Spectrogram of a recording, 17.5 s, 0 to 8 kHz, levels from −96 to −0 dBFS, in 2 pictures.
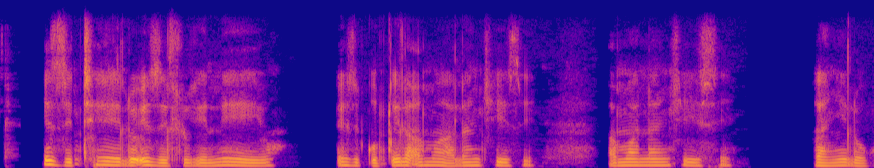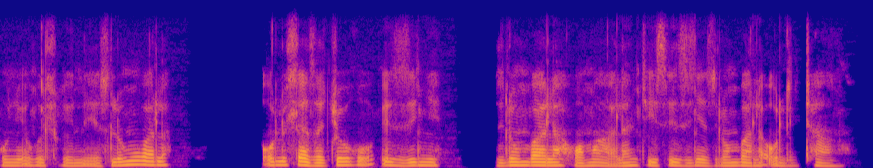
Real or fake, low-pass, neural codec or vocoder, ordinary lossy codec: real; 7.2 kHz; none; Opus, 64 kbps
